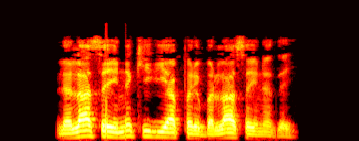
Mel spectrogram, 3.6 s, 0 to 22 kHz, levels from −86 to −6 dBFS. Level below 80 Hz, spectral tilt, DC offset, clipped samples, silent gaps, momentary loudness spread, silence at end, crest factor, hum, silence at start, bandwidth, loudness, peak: -64 dBFS; -4 dB/octave; under 0.1%; under 0.1%; none; 13 LU; 0.7 s; 16 dB; none; 0.55 s; 10.5 kHz; -15 LUFS; 0 dBFS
